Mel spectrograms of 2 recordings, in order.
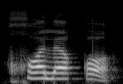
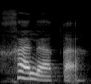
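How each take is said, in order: First: The first consonant is heavy, with a full mouth. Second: The first consonant is light, with a thin mouth. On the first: The speaker calls it right. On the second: The speaker calls it wrong.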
